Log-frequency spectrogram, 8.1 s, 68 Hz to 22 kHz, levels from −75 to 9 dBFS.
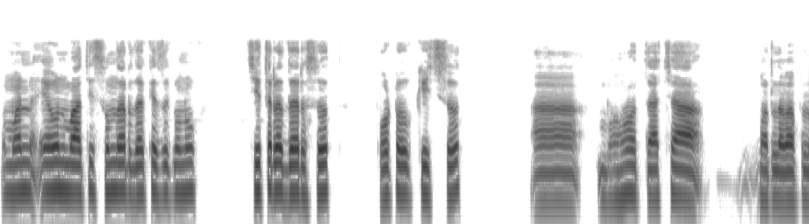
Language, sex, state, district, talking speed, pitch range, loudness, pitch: Halbi, male, Chhattisgarh, Bastar, 125 wpm, 140-165 Hz, -19 LUFS, 155 Hz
